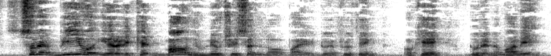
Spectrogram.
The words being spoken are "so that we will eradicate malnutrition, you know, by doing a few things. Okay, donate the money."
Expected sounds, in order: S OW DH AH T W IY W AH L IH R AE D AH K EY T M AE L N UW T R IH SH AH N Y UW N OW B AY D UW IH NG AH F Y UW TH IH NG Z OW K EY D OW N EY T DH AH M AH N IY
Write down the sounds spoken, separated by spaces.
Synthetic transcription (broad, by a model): S OW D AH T W IY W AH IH R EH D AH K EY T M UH N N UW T R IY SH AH N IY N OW B AY D UW IH NG AH F Y UW T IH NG OW K EY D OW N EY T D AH M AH N IY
